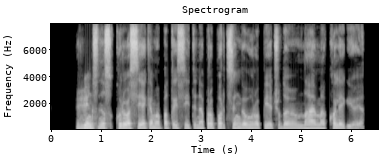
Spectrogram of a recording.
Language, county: Lithuanian, Klaipėda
